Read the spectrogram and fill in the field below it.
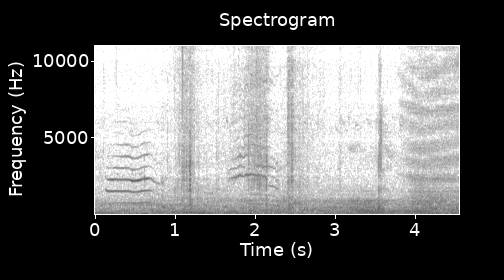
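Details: Friendly community cats gathering in the mountains, two wavering meows in the first two seconds, the first longer, the second shorter, amid clicks, rustling and a low background hum.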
